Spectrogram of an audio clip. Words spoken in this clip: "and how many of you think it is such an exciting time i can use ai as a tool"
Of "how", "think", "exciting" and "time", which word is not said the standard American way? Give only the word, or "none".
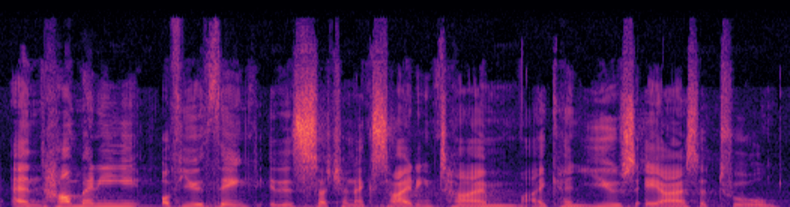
none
